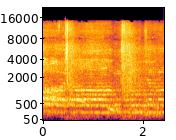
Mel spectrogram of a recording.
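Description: A noha lament sung by a group of men's voices in unison, with hand slaps on chests (matam) keeping time about once a second, twice here.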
